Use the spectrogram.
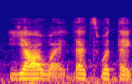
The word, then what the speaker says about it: Yahweh: Yahweh, to the Israelites, they're actually not able to pronounce that name. We later interpreted it and put an A and an E in the word Yahweh to be able to pronounce the word.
